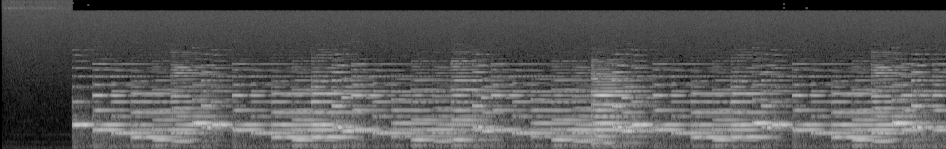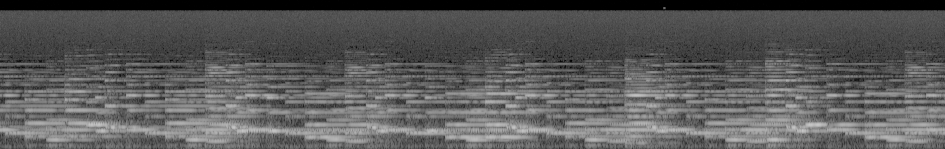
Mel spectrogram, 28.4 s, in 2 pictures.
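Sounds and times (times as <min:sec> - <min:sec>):
pop piano: 0:01.1 - 0:28.3.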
